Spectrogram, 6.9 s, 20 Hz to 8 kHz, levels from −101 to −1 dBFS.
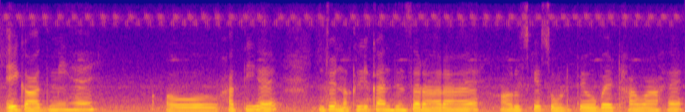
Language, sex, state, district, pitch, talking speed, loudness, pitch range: Hindi, female, Punjab, Fazilka, 210 Hz, 185 wpm, -17 LUFS, 200-220 Hz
